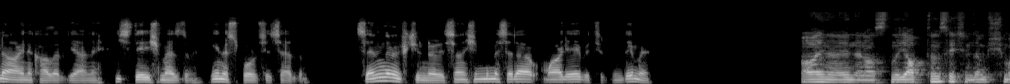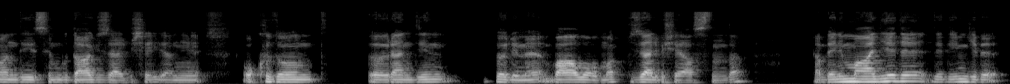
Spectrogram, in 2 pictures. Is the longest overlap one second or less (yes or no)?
yes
